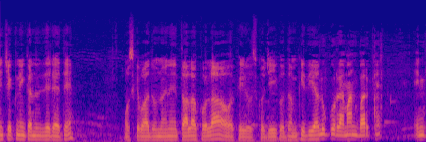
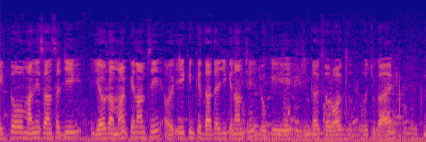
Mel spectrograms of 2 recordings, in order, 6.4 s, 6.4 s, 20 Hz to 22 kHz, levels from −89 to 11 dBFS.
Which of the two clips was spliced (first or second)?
first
